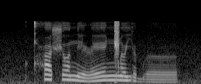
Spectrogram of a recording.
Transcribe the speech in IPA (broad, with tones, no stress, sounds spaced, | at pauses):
qʰ ʏ˥ ʃ ɤ˥ n i˩ ɭ eː˥ ŋ͡ǁ ɵ˥ j ʏ˩ b ɭ ɵː˩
